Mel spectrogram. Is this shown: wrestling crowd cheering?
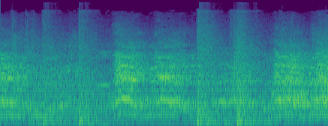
yes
